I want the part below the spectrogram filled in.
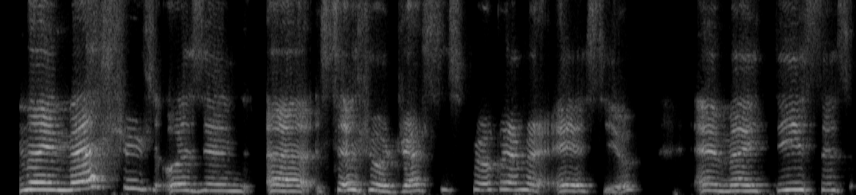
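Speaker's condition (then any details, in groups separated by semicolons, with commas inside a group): Cerebral palsy; forceps birth injury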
